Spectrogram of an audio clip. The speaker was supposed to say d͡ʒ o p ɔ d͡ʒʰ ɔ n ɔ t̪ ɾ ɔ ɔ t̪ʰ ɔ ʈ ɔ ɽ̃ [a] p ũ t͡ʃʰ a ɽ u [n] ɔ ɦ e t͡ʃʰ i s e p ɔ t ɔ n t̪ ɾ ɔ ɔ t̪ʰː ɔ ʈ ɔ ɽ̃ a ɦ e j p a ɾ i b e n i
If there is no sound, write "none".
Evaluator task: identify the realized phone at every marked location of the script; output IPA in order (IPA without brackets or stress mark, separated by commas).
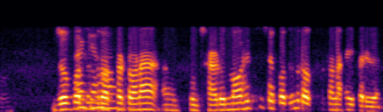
a, n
